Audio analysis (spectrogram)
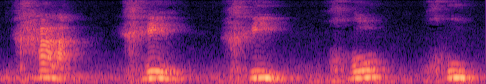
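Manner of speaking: Ra, re, ri, ro, ru each with a breathy h-like R; strong R syllables. Shown as a demonstration. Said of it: "são todos sons com R forte".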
